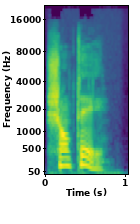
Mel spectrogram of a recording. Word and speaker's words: chanter: Keep in mind as well that final ER is sometimes pronounced like French R, but often pronounced like E. Fier, but chanter, danser, parler.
